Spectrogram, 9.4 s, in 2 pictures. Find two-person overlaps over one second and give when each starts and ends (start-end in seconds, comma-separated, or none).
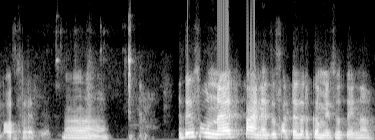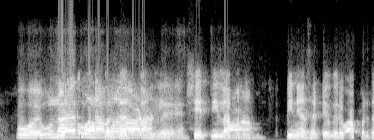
5.5-7.6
